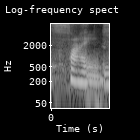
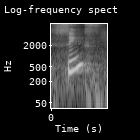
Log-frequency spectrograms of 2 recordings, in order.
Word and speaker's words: since: E muito cuidado, porque é muito comum ouvir a pronúncia errada do since. Eu escuto muito signs. Yeah, be careful. Okay, be careful with that, because it doesn't make sense, okay? Since and for.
